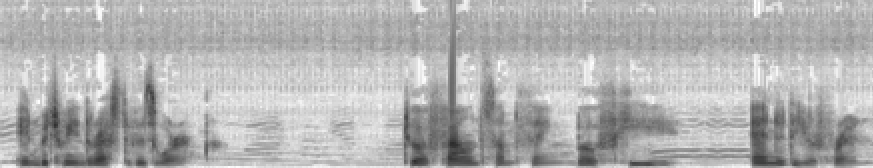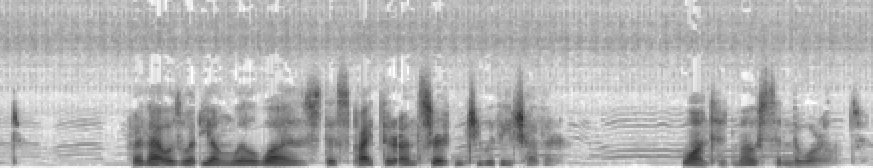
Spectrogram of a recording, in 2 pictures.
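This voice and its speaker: A narrator reading scripted horror fiction in a deliberate, literary way with dramatic pauses. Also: mid-range voice, dull audio, soft background music.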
